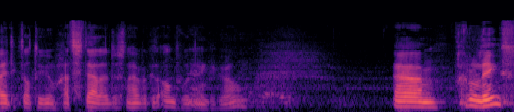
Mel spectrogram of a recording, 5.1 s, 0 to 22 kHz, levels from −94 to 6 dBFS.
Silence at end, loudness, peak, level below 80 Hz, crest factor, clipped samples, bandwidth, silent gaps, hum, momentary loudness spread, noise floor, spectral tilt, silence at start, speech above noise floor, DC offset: 0 s; -36 LUFS; -18 dBFS; -80 dBFS; 20 dB; under 0.1%; 11.5 kHz; none; none; 22 LU; -72 dBFS; -5 dB/octave; 0 s; 36 dB; under 0.1%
